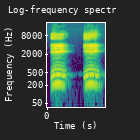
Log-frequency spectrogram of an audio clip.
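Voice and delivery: ई sustained as a tongue-position demo; demo vowel. Shown as a demonstration. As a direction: stretch ई out so they feel the tongue forward. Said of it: "जैसे ई बोलो".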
